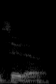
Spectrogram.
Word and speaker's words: pseudo: So that'd be a sneaky P on pseudo.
